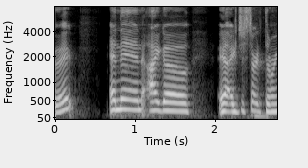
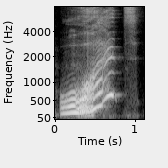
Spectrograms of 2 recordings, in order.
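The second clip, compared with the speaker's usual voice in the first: sharp, louder indignant "What?"; 6 dB louder than usual. Retold or imitated. Retelling the fight, a loud offended what. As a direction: snap back in disbelief. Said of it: "All of a sudden I turned into a monster".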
